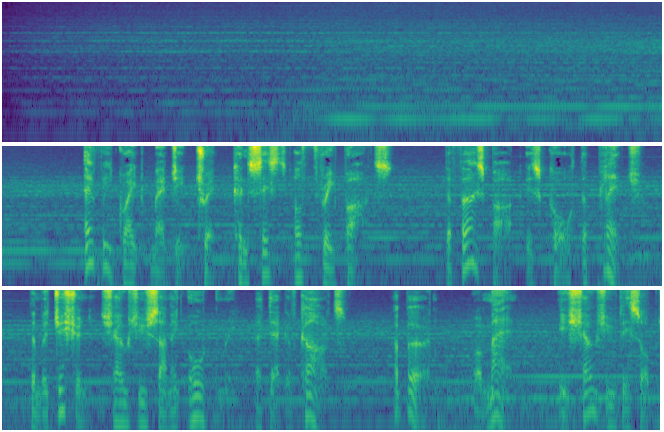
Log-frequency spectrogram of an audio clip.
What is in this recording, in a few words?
british voiceover, prestige soundalike; CELGENE VIDEO; michael caine; impression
